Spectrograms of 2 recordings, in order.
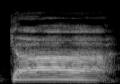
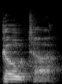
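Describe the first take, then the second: First: The first vowel sounds like 'ah'. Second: The first vowel sounds like 'oh'. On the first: The speaker calls it right. "It's gata. Almost like gato in Spanish" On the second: The speaker calls it wrong. "It's not gota"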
